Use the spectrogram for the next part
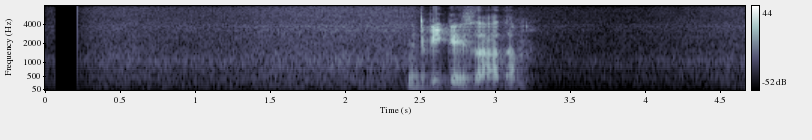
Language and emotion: Russian, neutral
